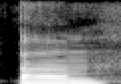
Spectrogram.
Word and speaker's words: Belle: Not Bella, Belle.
